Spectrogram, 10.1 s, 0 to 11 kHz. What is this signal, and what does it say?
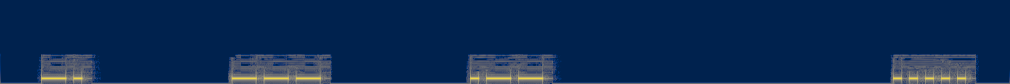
Morse code, heard as a keyed tone, about 15 wpm, spaced as for 5 wpm, 750 Hz. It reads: NOW 5
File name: Archive / 5 WPM files / PM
